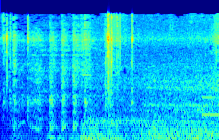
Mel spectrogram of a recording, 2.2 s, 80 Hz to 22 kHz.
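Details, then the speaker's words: 2008 Ford Fusion bought at auction, transmission hiccup reported, temporary non-low-profile battery fitted: short crank, catches right away and settles into a quiet, even idle; normal engine start. "oh yeah starts right up"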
